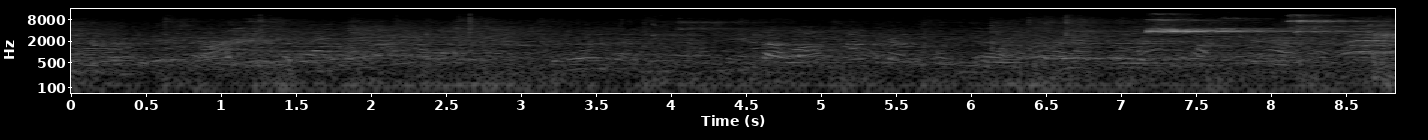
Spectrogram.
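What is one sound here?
A crowd of girls chatters nearby.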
